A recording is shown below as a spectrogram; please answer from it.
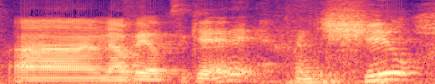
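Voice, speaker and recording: A man's voice: fairly low pitch, very animated, fairly quick, fairly bright tone, slight background noise. A young man from England chatting casually in a self-mocking way as he vlogs his day at home. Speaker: vlogger. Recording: roomy sound with faint music.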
